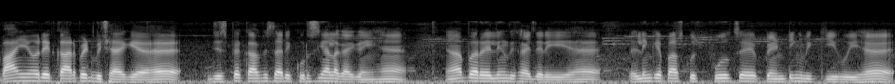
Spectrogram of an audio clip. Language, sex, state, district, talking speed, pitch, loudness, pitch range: Hindi, male, Jharkhand, Garhwa, 215 wpm, 135 Hz, -15 LUFS, 120-145 Hz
